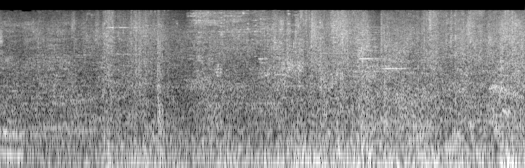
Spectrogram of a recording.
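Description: Magic blasts boom with deep rumbles.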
